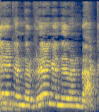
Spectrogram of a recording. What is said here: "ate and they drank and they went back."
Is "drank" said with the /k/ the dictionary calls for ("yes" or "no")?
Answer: no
